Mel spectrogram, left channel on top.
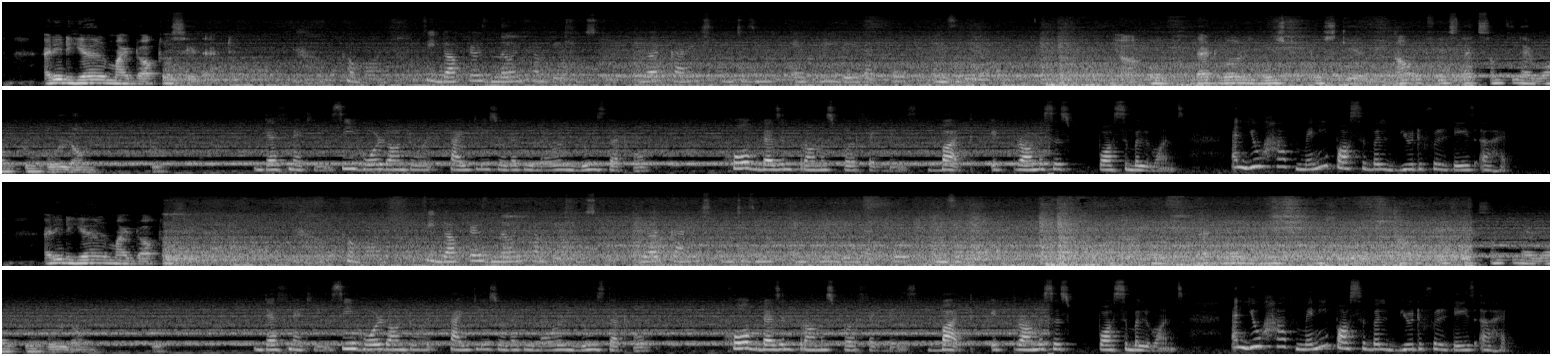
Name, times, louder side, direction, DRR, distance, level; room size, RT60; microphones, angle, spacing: voice 1, 0.0-2.2 11.1-16.4 17.0-17.1, left 3 dB, 55° left, 0.6 m, -25 dB
sound 1, 1.6-14.7, right 3 dB, 70° right, 0.5 m, -26 dB
voice 2, 2.9-9.9 18.0-22.2 22.7-25.1 25.4-26.2 26.4-27.2 27.8-30.5, right 2 dB, 10° right, 0.3 m, -27 dB
sound 2, 6.0-26.0, equal, 35° right, 0.7 m, -33 dB
7.3 x 2.4 x 2.3 m
head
